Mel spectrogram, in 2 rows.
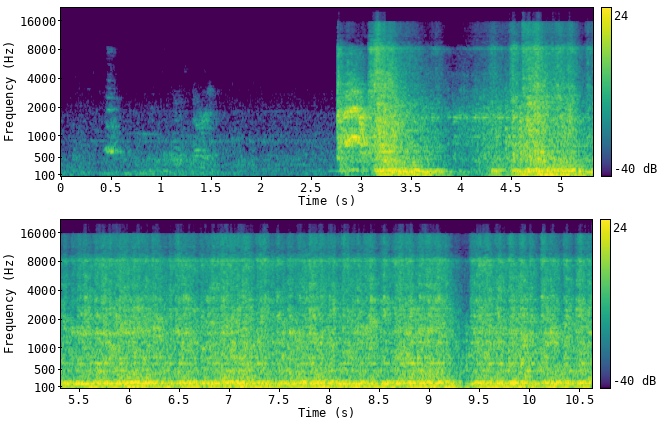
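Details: LS 4.8 V8 swap, just switched to 60 lb injectors, running a new remote tune after struggling to idle; engine cranks briefly, fires and settles into a steady, even, smooth idle with no misses.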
